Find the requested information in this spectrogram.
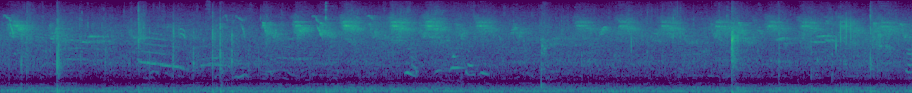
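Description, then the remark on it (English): Birds sing and chirp continuously outdoors in summer, layered high twittering calls over the steady low rushing of waterfalls, with occasional soft clicks and taps. No one speaks. “You can begin to notice the hum of summer around us, the birds singing, the sun in the shade on our bodies, the sound of the falls, keep breathing in and out.”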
